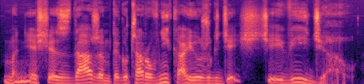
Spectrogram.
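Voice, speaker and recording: A man reading an audiobook, voicing an eager, curious young man who exclaims excitedly. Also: medium pitch, a little slow, creaky, no echo, studio quality, pitched above the performer's own voice.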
